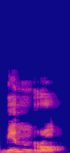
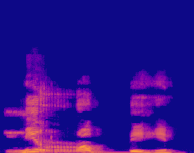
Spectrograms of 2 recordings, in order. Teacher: Nah, ini ingat kaidah yang tadi saya jelaskan. Kalau bertemunya dengan lam dan ro, maka dibacanya bukan min ro, ya, tetapi mirrobbihim. Jadi melebur ke ro-nya.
